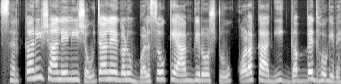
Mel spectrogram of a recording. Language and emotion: Kannada, disgusted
